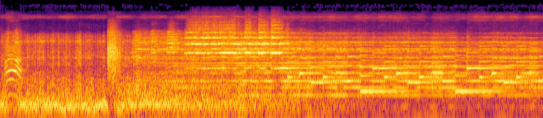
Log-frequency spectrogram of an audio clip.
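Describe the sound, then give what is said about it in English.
A single sharp gunshot cracks out early on, set against the loud, steady droning roar of an airplane, full of layered humming tones that rise and shift throughout. “I tried to jerk my head away frantically at the last moment, but I could feel the bullet smash into my skull and then burst in a fountain of searing sparks.”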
